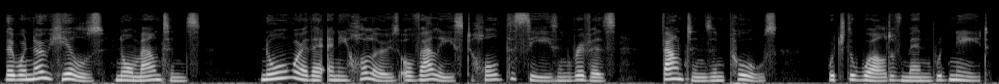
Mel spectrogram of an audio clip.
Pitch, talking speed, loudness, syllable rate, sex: 200 Hz, 175 wpm, -19 LUFS, 4.7 syllables/s, female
